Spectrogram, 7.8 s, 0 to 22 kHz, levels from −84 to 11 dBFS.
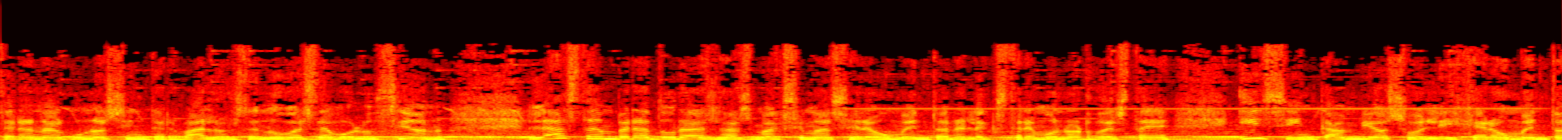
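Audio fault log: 4.11 to 7.81 s, feedback whistle: a thin, steady tone near 5 kHz enters and holds until the end, sitting roughly 20 dB under the main sound and swelling and fading slowly in level. The likely cause is a loudspeaker-to-microphone loop whose gain has reached the edge of instability at that one frequency. The loop sustains the tone indefinitely without tipping into runaway howl, which is why it stays narrow, constant in pitch, and never builds into a howl.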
